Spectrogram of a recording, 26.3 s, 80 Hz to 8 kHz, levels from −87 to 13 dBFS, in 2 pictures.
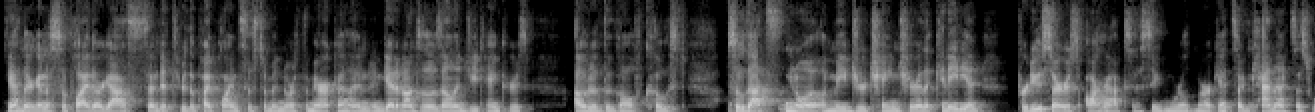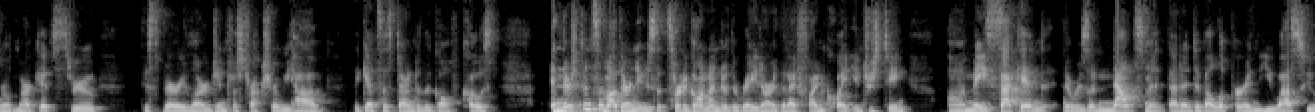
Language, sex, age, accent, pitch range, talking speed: English, female, 30-49, American, 125-145 Hz, 220 wpm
